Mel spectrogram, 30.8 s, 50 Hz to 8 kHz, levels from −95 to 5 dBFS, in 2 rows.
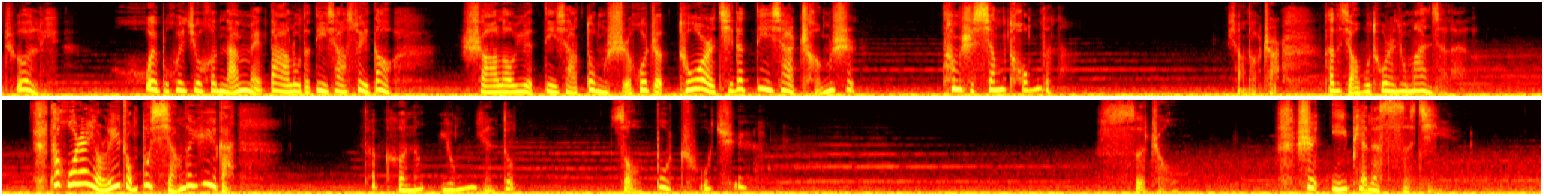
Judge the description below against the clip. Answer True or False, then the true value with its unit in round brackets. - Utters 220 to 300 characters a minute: False (170 characters per minute)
